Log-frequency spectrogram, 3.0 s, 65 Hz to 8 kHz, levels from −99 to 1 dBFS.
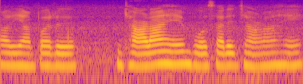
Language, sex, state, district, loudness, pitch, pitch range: Hindi, female, Himachal Pradesh, Shimla, -16 LUFS, 190 Hz, 185-200 Hz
